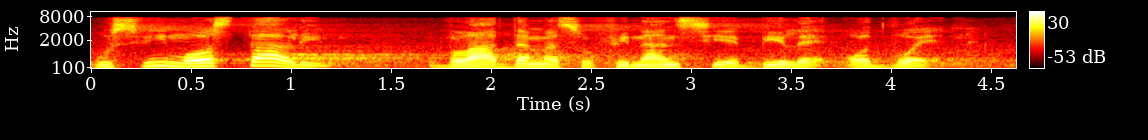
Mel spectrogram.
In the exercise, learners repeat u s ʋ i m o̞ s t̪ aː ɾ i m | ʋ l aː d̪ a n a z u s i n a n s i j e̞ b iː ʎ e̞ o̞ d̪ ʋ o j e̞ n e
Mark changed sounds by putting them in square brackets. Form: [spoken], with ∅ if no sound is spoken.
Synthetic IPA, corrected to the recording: u s ʋ i m o̞ s t̪ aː [l] i m | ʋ l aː d̪ a [m] a [s] u [f] i n a n s i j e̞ b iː [l] e̞ o̞ d̪ ʋ o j e̞ n e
